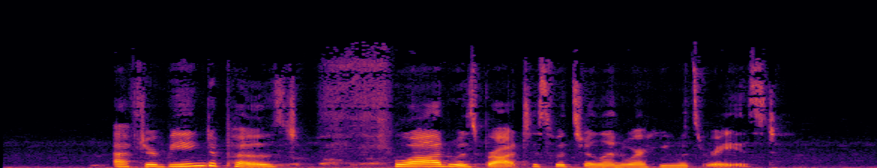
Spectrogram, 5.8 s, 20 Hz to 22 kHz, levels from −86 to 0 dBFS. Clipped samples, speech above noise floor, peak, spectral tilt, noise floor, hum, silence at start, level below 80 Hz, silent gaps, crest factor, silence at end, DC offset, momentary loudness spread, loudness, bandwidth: under 0.1%; 31 dB; -2 dBFS; -4.5 dB/octave; -50 dBFS; none; 0.75 s; -50 dBFS; none; 18 dB; 0.65 s; under 0.1%; 20 LU; -19 LUFS; 16.5 kHz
